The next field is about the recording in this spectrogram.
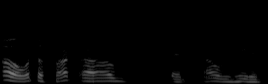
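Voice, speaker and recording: A man's voice: mid-range voice, normal speed, darkish tone, no echo. A man playing a tabletop game, chatting casually in a blunt, sweary way. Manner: profane, blunt. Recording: slightly muffled dry call audio.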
